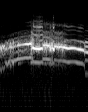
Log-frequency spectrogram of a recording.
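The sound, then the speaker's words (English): A really angry cat lets out one long, loud, drawn-out howl, a wavering tonal yowl that rises slightly and then trails off with a brief drop at the end, heard on its own. “It sounds like a cat.”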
